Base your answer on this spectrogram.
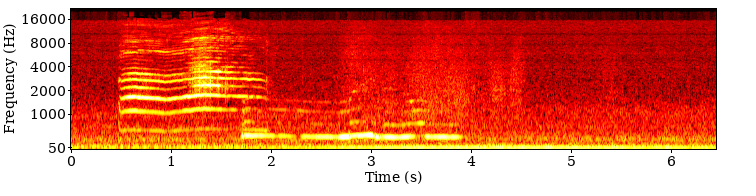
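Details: Four-month-old rescued kitten named En, in temporary foster care a month after rescue, wanting to climb up high indoors: a bright, harmonic-rich meow lasting about a second, then a lower, drawn-out wavering call of nearly two seconds.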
